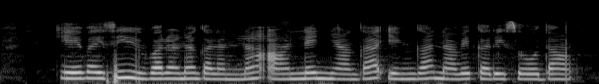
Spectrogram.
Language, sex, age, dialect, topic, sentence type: Kannada, female, 18-24, Dharwad Kannada, banking, statement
